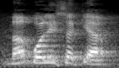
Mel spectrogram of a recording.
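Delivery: ordinary delivery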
